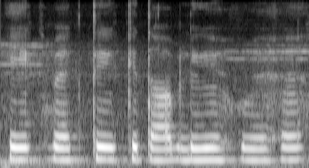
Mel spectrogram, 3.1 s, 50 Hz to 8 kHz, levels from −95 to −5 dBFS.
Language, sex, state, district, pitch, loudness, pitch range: Hindi, female, Bihar, Patna, 205 Hz, -15 LUFS, 205-210 Hz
